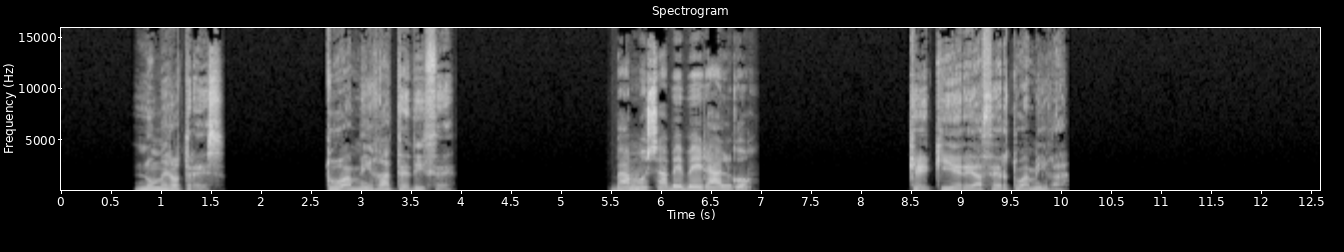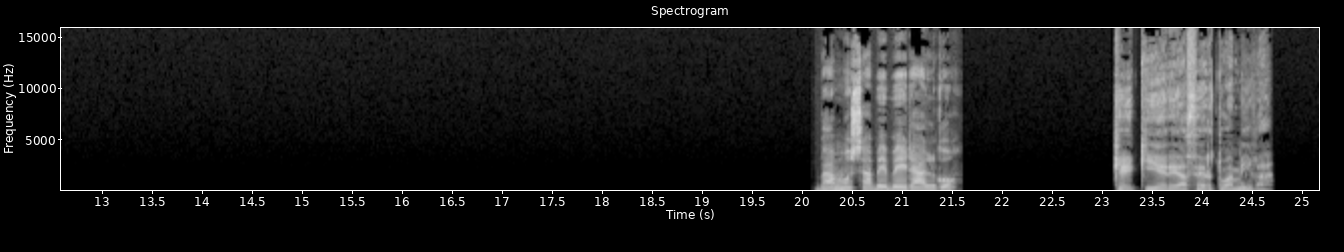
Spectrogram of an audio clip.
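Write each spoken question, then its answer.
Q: ¿Qué quiere hacer tu amiga?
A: beber algo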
